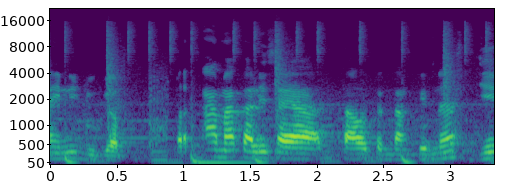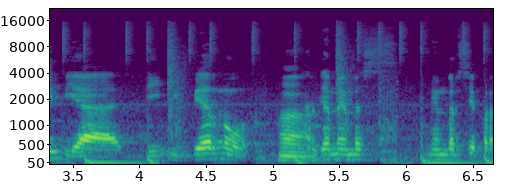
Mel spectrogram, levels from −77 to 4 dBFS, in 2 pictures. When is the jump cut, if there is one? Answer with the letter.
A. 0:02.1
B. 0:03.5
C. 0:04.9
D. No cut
C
